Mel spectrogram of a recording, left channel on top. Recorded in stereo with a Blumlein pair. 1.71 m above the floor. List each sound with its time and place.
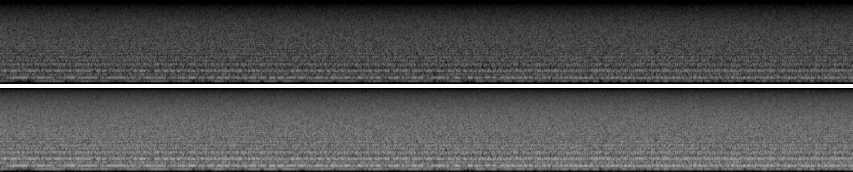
0.0 s a drone: 30° right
